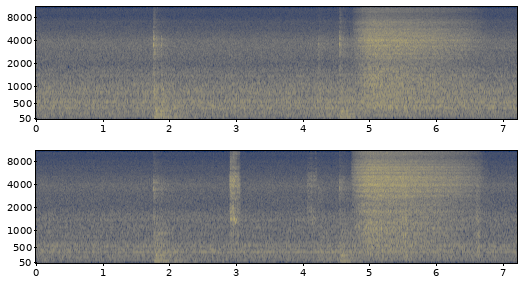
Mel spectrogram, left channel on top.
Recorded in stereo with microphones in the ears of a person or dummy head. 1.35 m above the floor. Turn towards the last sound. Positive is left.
turn(degrees=-70)  # may be behind; listen again after turning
